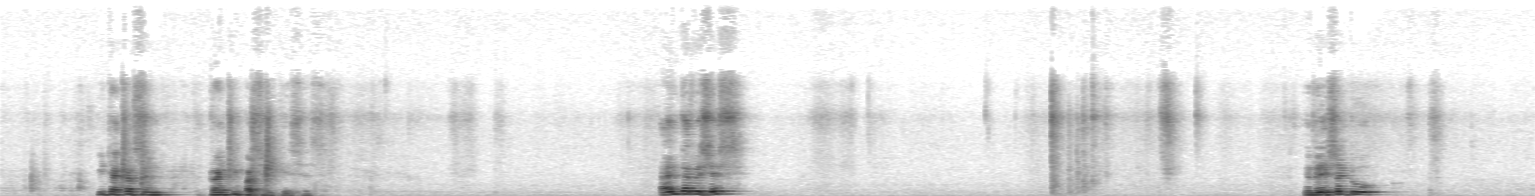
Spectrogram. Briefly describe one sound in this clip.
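A middle-aged man speaks calmly in short bursts, close by.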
